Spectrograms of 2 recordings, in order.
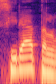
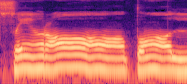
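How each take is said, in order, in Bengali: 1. প্রথম 's' হালকা, সাধারণ 's'। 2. প্রথম 's' ভারী, জোরালো 's'। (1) "আমরা অনেকেই ভুল করি, বলি যে ইহদিনা সিরাতাল বলি" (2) "সজ্জের সুই বলতে হবে"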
